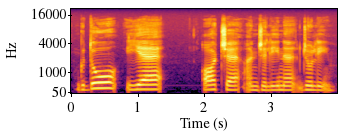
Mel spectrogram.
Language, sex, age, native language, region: Slovenian, female, 18-29, Slovenian, Central Slovenia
